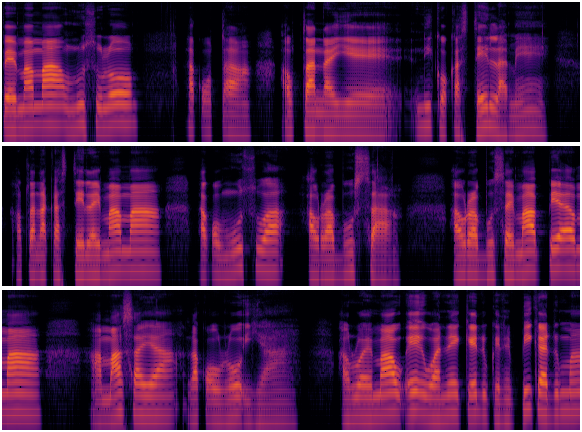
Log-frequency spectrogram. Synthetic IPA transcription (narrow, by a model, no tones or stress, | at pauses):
pemamaunusulo | lakout̪aa̰ut̪anaijenikokast̪elame | a̰ut̪anakast̪elaimama | lakounusuaː | uɾabusaː | uɾabusaimapeama̰ː | masajalakoauloʔijaː | uloemauʔeuwanekedukenepikaduma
